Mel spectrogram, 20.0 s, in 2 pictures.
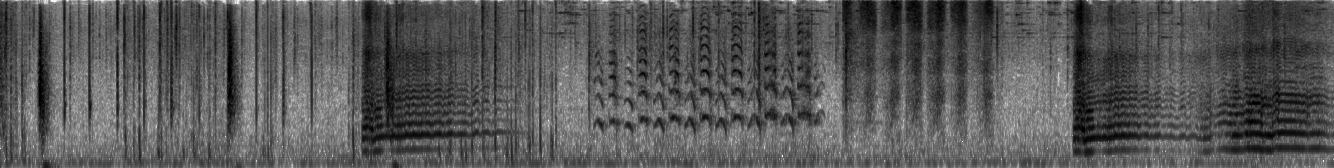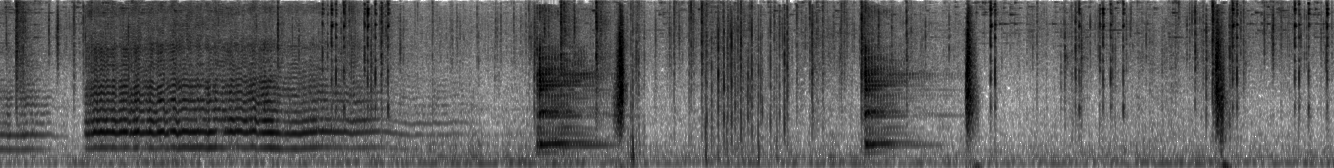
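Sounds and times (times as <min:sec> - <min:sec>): crackly rustling: 0:00.0 - 0:20.0
cartoon twittering chirps: 0:04.4 - 0:06.2.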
